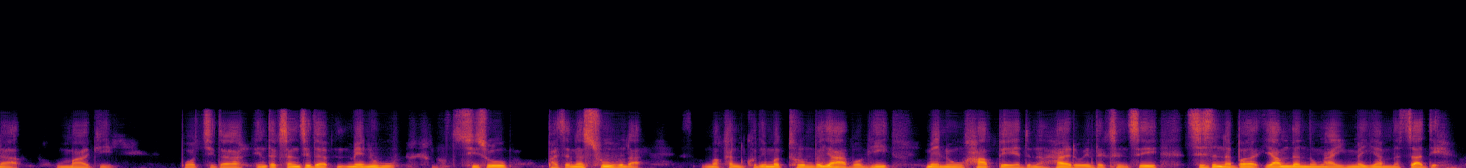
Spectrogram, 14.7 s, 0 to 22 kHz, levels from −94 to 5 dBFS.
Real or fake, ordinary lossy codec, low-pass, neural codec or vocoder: fake; none; none; codec, 16 kHz, 0.7 kbps, FocalCodec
